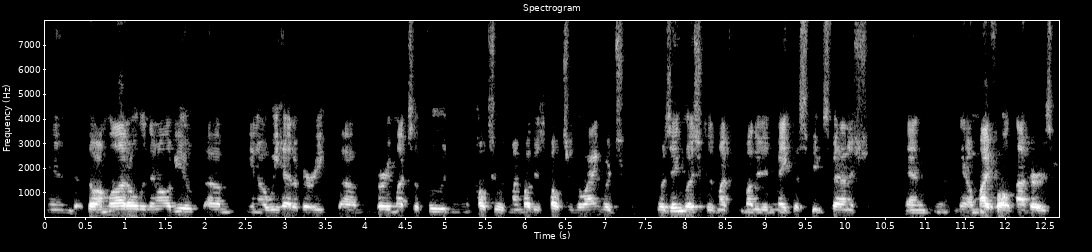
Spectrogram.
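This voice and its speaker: Middle-aged man, monotone, slightly husky, rambling career chat. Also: on the low side, poor audio. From New York. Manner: monotone, halting with many fillers. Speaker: panelist. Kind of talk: casual career talk on a video call.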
